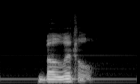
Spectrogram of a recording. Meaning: 1. To disparage, depreciate, or minimize the importance, value, merit, or significance of someone or something 2. To make small
- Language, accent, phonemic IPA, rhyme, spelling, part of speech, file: English, US, /bɪˈlɪt.əl/, -ɪtəl, belittle, verb, En-us-belittle.ogg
